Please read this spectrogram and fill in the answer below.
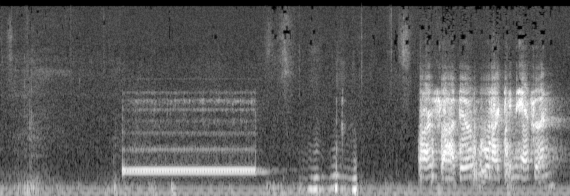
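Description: Telephone ringback tone: one steady ring of about two seconds as a call is placed. The call then connects and a voice comes on the line about six seconds in.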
